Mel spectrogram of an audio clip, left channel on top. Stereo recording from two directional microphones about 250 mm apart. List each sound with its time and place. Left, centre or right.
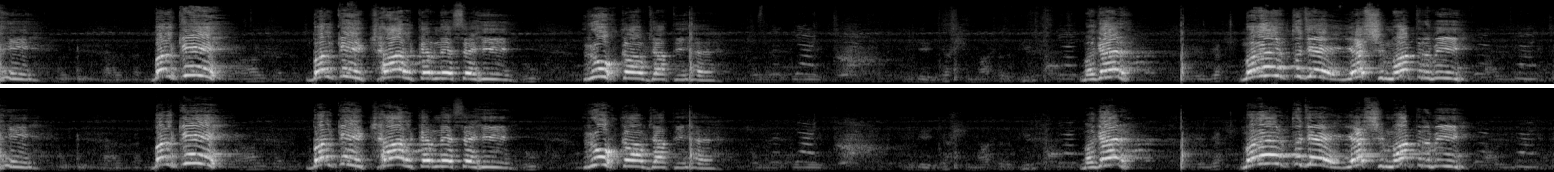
1.5 s a man's voice: centre
10.8 s a man's voice: centre
12.4 s a man's voice: centre
13.1 s speech: left
13.7 s a man's voice: centre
